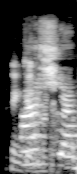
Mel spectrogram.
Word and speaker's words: fascia: Fascia, but like it's English.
